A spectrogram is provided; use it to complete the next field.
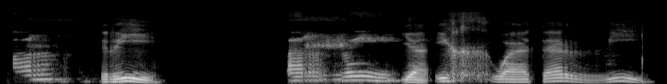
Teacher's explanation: tar tipis karena masuk ke ri yang tipis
